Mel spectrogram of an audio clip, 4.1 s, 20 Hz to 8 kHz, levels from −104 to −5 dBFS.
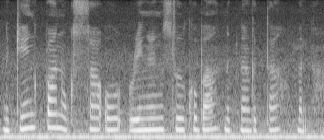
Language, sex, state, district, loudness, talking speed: Garo, female, Meghalaya, South Garo Hills, -16 LUFS, 90 wpm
